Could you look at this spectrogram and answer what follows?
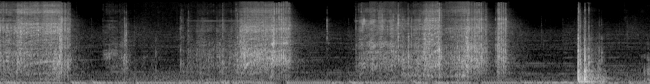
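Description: Mechanical tool work while a screw is threaded in to fasten a plastic cover on a Honda GX630 engine, with bursts of buzzing, whirring noise and small clicks and clatters, close and moderately loud, with no talking.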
